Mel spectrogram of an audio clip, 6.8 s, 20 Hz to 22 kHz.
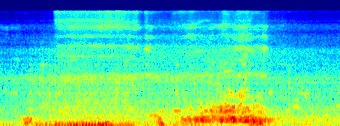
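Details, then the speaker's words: Honda Vario 125 with severe brebet; fuel pump pressure normal. Hot-engine O2 sensor reads only about 0.1 V and won't rise even at full throttle. Throttle blips rise unevenly, stumble and sag; faulty O2 sensor causing hesitation, reset only helps about a week. "bisa naik tapi kurang sempurna mungkin intinya Jadi kurang begitu mengikuti gerakan atau kurang mengikuti suhu di bagian dalam mesin"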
